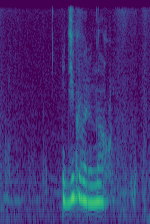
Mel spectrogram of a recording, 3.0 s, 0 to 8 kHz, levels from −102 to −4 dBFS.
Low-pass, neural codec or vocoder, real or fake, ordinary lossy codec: 7.2 kHz; none; real; none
